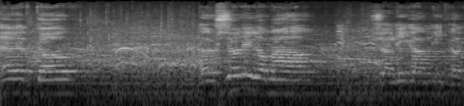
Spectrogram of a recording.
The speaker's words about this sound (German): Sichtlich bewegt spricht Rabin zu der jubelnden Menge.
